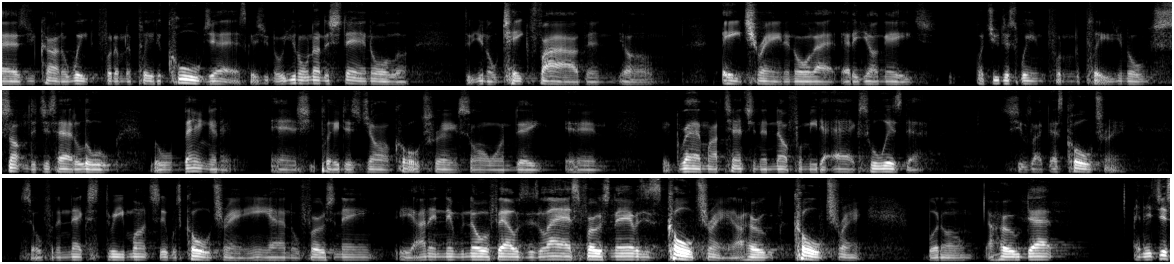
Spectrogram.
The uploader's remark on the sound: It was recorded at a WeWork space in Manhattan in front of a great crowd.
